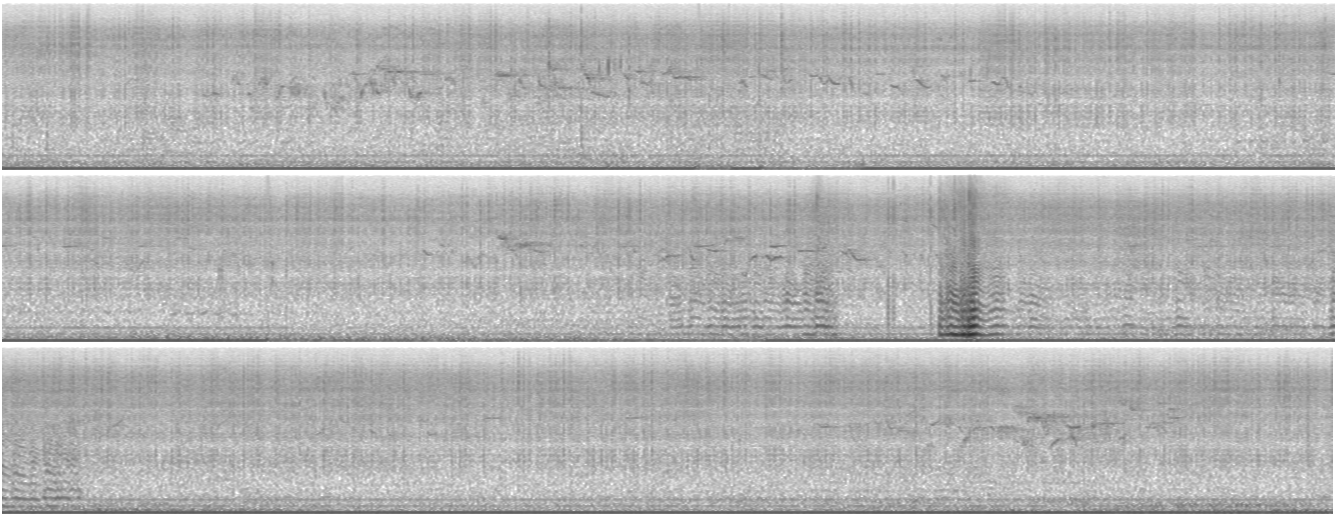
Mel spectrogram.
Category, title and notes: Soundscapes > Urban
Electric noise & hum of an overhead power line in the countryside; birds in the background. Le bourdonnement et le grésillement d'une ligne à haute tension, dans la campagne bourguignonne. Des oiseaux chantent dans le fond.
